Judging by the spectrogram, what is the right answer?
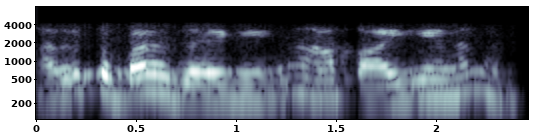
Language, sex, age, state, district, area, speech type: Hindi, female, 60+, Uttar Pradesh, Ayodhya, rural, conversation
